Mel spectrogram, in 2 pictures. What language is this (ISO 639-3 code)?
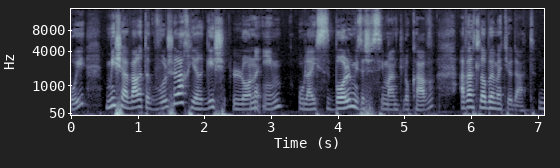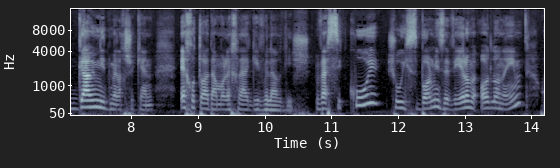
heb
